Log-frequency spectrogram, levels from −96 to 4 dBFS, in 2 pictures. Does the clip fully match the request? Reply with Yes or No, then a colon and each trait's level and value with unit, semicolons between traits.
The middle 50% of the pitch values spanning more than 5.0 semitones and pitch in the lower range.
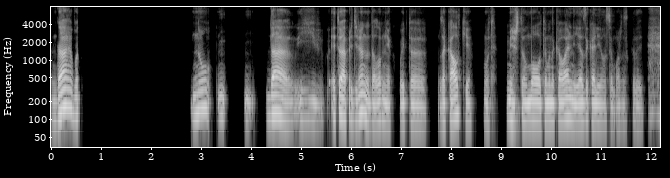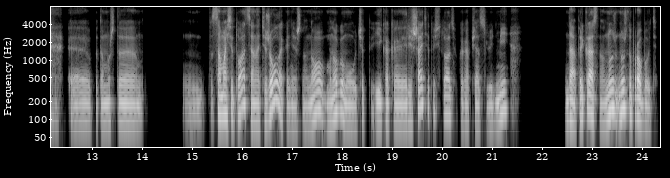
Yes: wide, 5.4 semitones; very low, 95 Hz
